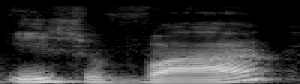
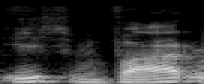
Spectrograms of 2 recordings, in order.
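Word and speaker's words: ich war: যেমন ইস ভা, যেহেতু এটা ডাব্লিউ, ডাব্লিউকে আমরা জার্মানে ভে উচ্চারণ করি, ওই জন্য বলবো ইস ভা। যদি আপনি চান আরটা বলতে পারেন, ইস ভার বলতে পারেন, কোনো সমস্যা নেই, তবে আমি সাজেস্ট করব ইস ভা বলতে, কারণ আরটা উজ্জ্ব রেখে বলবো।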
